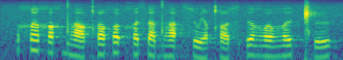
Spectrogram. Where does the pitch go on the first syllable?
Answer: high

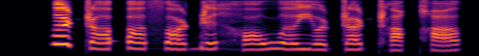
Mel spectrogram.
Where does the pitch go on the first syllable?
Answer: falling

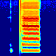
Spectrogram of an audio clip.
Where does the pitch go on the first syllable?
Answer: high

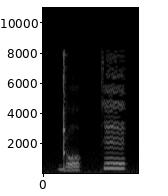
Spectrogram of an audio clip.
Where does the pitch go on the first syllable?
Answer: low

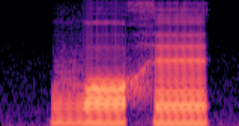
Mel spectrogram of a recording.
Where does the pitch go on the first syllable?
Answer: high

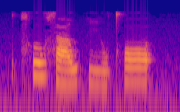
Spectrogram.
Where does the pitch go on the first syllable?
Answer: high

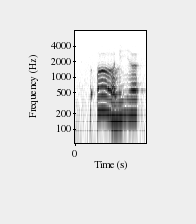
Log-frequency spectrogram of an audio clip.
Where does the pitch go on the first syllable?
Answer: falling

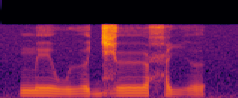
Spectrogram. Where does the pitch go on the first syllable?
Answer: falling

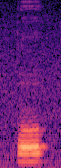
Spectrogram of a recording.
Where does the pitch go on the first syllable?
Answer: high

